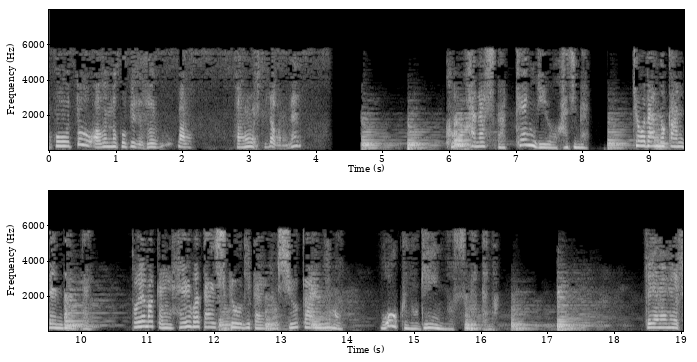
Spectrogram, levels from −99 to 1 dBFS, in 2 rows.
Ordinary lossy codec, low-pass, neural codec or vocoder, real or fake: MP3, 24 kbps; 7.2 kHz; codec, 44.1 kHz, 2.6 kbps, DAC; fake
